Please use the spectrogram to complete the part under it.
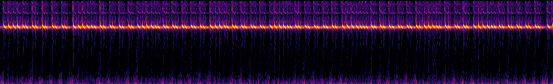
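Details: Cricket chirp recording used to train cage birds: constant shrill pulsing trill, very high and rapid, with tiny gaps near the start and end.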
